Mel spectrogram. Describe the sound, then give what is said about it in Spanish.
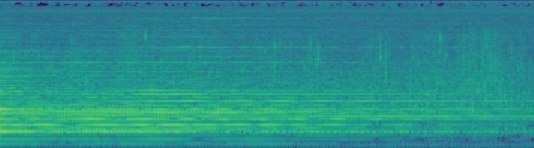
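A boat's motor hums with steady harmonic tones as it moves away across the water, the drone gradually fading over several seconds. “El barco se aleja dejando un rastro de rosas flotando sobre el reflejo del atardecer.”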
